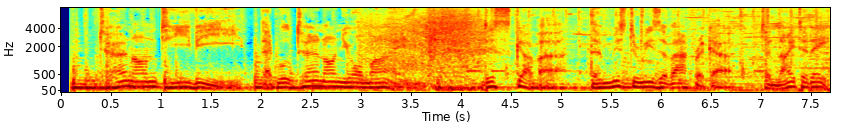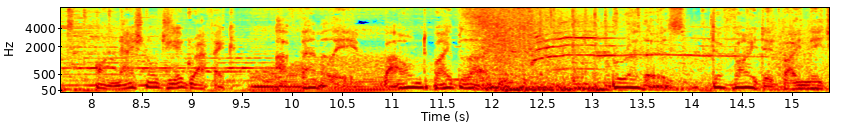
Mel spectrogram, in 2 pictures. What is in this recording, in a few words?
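South African English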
